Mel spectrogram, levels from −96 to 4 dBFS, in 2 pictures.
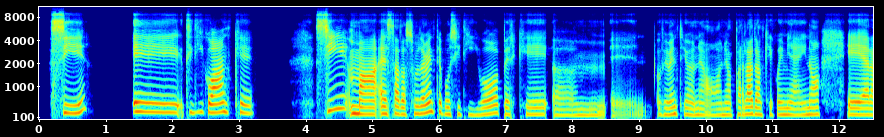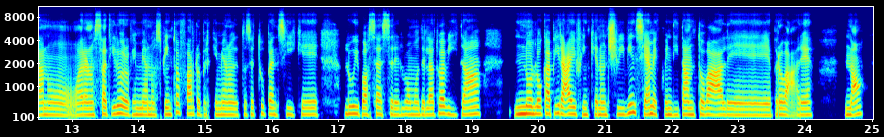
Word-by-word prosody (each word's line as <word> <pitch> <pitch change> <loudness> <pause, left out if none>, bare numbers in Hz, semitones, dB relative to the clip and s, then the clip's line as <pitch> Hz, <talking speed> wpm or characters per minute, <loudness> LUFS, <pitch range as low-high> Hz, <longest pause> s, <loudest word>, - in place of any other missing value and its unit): Sì, 240 +3 +2 0.7
e 255 -3 +3
ti 250 - -6
dico 255 +1 0
anche 245 -2 +3 0.9
Sì, 345 +5 +1
ma 200 -2 +6
è 210 0 +3
stato 205 -1 +1
assolutamente 225 +8 +1
positivo 195 +2 -2
perché, 190 0 -5
uhm, 165 - -7
ehm, - - -14 0.2
ovviamente 185 +2 -3
io 180 -2 -2
ne 175 0 -4
ho 170 0 -6
ne 175 +1 -4
ho 175 - -5
parlato 195 +3 +1
anche 190 0 -5
coi 185 +2 -2
miei, 175 -1 -3
no, 190 +1 0 0.4
e - - -1
erano 180 -2 -1
erano 180 +1 +1
stati 200 +2 -1
loro 215 -3 +4
che 180 +1 -5
mi 185 0 0
hanno 180 0 -2
spinto 190 +6 -3
a - - -1
farlo 200 -1 -1
perché 180 0 -8
mi 180 0 -1
hanno 180 0 0
detto: 175 +1 -6
"Se 190 +1 -6
tu 215 +5 -8
pensi 185 -1 -4
che 185 0 -3 0.4
lui 210 0 +1
possa 190 +1 -1
essere 185 -1 -3
l'uomo 180 0 -3
della 185 0 -1
tua 215 +3 +3
vita, 190 +2 0 0.5
non 210 +1 +6
lo 205 - +3
capirai 205 -1 +4
finché 185 0 -4
non 180 0 0
ci 190 +3 0
vivi 190 +5 -1
insieme 210 -4 +3
e 185 - -9
quindi 180 0 -4
tanto 185 +1 0
vale 170 -2 +1
provare, 180 0 -1 0.4
no?" 185 +3 +1
190 Hz, 155 wpm, -22 LUFS, 180-210 Hz, 0.9 s, ma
